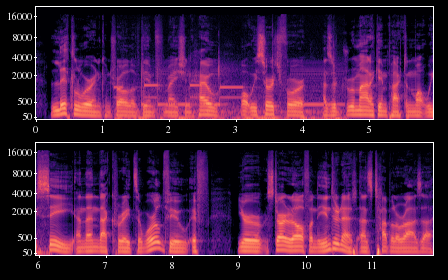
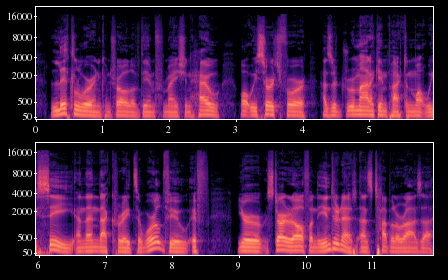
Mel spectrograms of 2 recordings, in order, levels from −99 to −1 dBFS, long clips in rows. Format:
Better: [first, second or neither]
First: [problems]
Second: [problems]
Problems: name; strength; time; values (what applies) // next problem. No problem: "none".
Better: second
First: phone ringing; faint; from 1 to 4.5 s; peak 10 dB below the speech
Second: none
